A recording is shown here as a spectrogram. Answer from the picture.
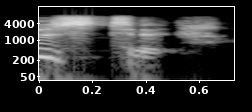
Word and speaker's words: used to: So, yeah, no need to pronounce a D. It's a T sound.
